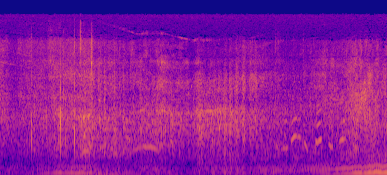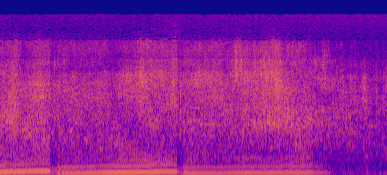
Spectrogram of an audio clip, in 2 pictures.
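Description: A rally car's engine revs hard, shifting up through the gears.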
